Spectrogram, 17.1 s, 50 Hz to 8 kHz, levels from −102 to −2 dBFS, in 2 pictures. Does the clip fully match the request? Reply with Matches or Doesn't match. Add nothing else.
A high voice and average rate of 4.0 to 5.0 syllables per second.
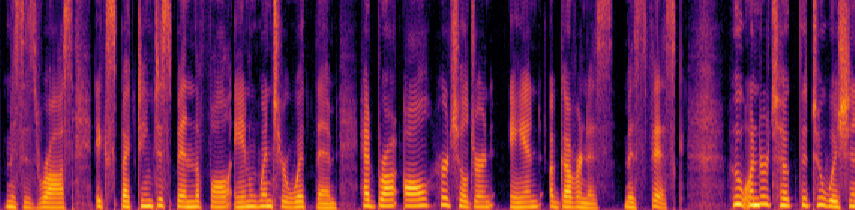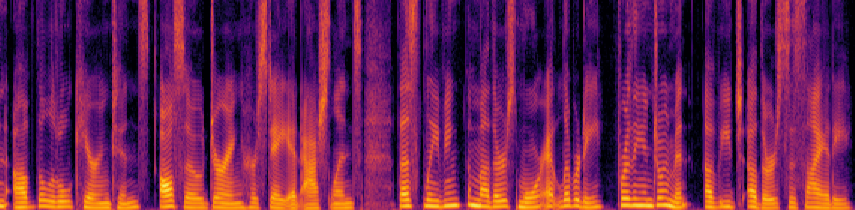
Matches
